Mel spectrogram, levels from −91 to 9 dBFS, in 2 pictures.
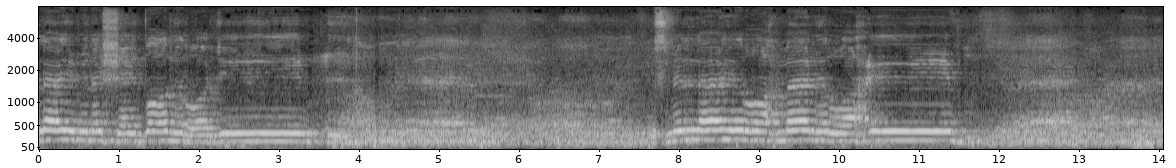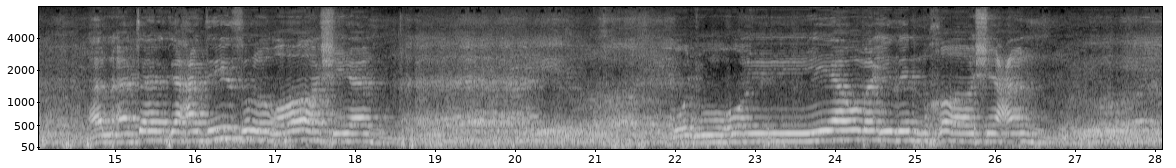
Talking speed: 35 wpm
